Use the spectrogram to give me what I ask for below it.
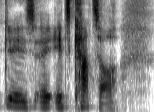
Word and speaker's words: Qatar: You're also saying Qatar wrong, but we'll do with that. So it's Qatar.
